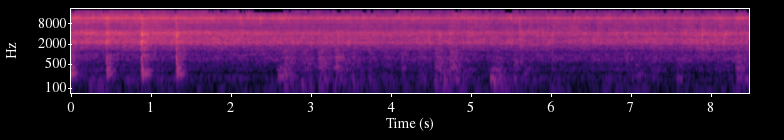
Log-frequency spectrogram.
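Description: Dried fish and onions fry together in a pan, a soft constant sizzle broken by a few scraping, clicking strokes of a spatula early on and lighter stirring after.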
